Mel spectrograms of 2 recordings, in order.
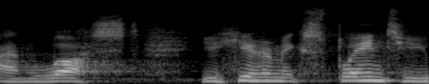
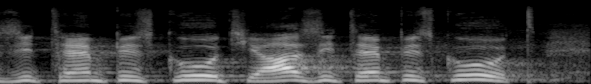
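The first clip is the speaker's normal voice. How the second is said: very loud, slow, odd put-on European accent; 2 semitones higher, 10 dB louder than usual. Retelling what a college friend said while running, weird European accent. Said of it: "he'd put on this really weird European accent and say".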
